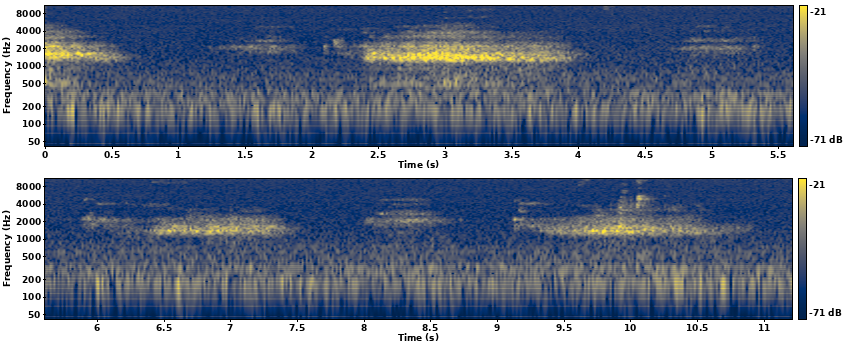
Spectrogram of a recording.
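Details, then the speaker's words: Posterior chest auscultated with the stethoscope diaphragm in a ladder pattern while the patient takes deep breaths through the mouth: soft rushing breaths over a low steady hum, about six breaths, no wheeze or crackle; normal breath sounds. "I'm going to ask my patient that every time I toss you with the stethoscope you're going to take a deep breath in and out through your mouth"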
